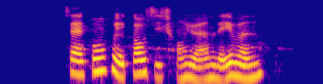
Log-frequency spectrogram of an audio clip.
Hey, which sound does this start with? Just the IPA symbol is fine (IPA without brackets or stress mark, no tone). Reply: t͡s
